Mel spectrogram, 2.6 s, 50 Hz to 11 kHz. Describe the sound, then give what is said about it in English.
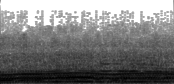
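A police car's engine roars steadily while the car is doing 70, a loud, continuous droning hum with a sustained pitch and no voices. “Hey, take it easy, Lefty. You're doing 70. Sure, this cop buggy can travel.”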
